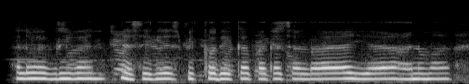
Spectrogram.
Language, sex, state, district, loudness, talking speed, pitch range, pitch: Hindi, female, Bihar, Gopalganj, -14 LUFS, 205 wpm, 250-260 Hz, 255 Hz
